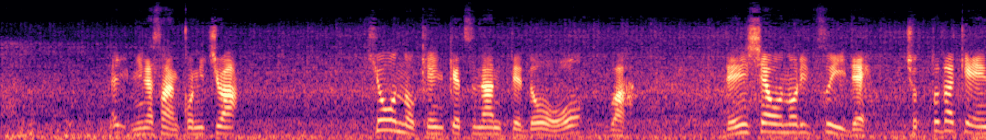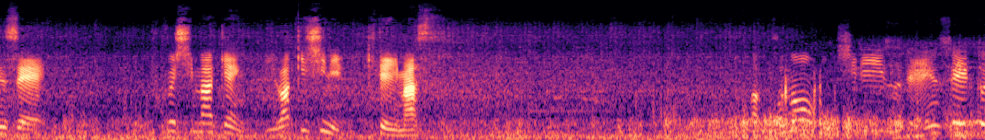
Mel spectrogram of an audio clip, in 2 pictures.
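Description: Mostly a man's speech, over a steady low outdoor rumble of traffic and wind.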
